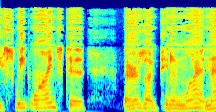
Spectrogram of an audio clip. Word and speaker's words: Pinot Noir: Is that the right pronunciation? Pinot Noir? – Yes.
